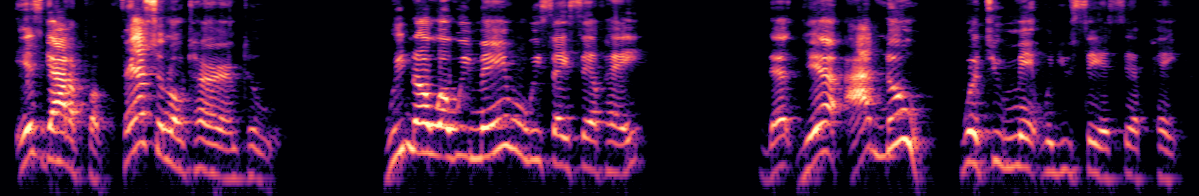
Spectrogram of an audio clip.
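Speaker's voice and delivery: normal talking voice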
